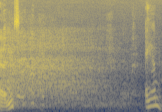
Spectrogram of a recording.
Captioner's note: audience laughing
